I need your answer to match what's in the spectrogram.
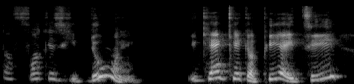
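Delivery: high, incredulous outburst; stunned disbelief. Retold or imitated. Fan rewatching the missed kick, high incredulous outburst. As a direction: voice jumps up in disbelief. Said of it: "you're like".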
